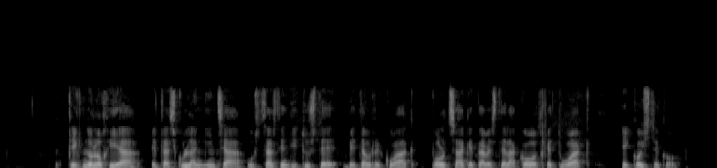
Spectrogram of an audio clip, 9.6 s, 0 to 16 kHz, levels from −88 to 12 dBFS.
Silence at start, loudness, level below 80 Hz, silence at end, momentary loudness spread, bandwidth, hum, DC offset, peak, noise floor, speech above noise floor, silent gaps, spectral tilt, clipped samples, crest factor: 0.95 s; -35 LUFS; -78 dBFS; 0.55 s; 12 LU; 8 kHz; none; under 0.1%; -16 dBFS; -80 dBFS; 45 dB; none; -5 dB/octave; under 0.1%; 18 dB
